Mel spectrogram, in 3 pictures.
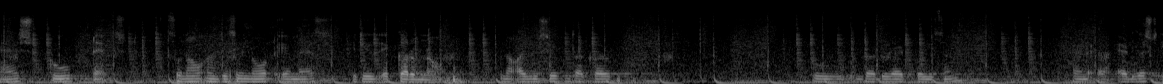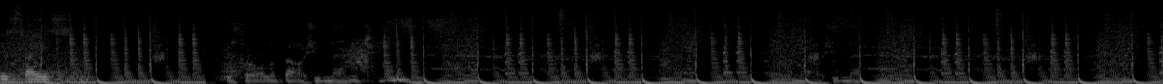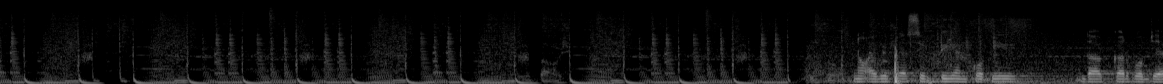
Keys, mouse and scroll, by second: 0.2 click, 0.7-1.5 middle drag, 1.5 KP_Decimal, 2.6 KP_1, 2.9-3.3 scroll down 11, 3.4-3.9 scroll up 2, 3.9 shift+middle click, 4.5 click, 5.1 click, 6.0-6.6 scroll up 6, 6.6-7.2 shift+middle drag, 7.2 click, 7.8 click, 8.5 ctrl+z, 9.1 click, 9.5-10.4 drag, 10.4 scroll up 4, 10.6 shift+middle click, 11.4-12.1 drag, 12.6 click, 14.1 s, 16.1-17.5 drag, 17.5 s, 19.4 click, 19.9 scroll down 7, 20.2 scroll up 4, 20.5 shift+middle click, 21.2-22.4 drag, 22.4-22.8 scroll up 7, 22.8-23.6 shift+middle drag, 23.6-25.1 drag, 26.6-27.2 scroll down 3, 27.2 click, 28.2 Tab, 28.4 click, 28.7 click, 29.4 g, 30.2 Tab, 30.8 click, 32.4 alt+d.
